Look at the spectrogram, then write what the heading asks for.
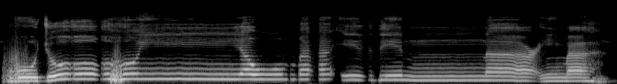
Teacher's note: Jadi disamarkan antara nun dengan huruf ya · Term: idgham bi gunnah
